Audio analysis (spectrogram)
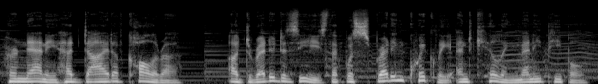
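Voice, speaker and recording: A man's voice: mid-range voice, expressive, moderate pace, a little mellow. A man narrates a scripted story for children. His voice sits in a middle range, and faint music plays beneath the reading.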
